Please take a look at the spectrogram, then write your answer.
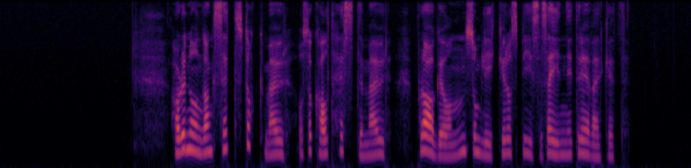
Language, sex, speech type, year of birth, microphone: Norwegian, female, read, 1962, Sennheiser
